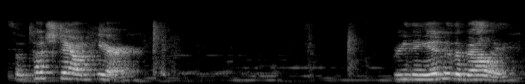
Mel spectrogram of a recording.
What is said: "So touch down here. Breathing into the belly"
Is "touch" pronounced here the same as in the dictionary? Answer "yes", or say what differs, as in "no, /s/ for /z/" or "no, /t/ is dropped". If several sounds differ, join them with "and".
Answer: yes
